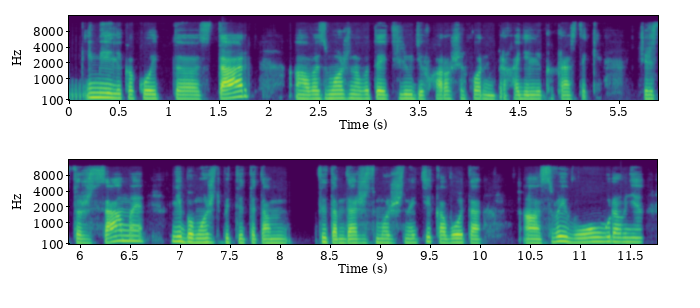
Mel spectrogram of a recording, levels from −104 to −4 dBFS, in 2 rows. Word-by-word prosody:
имели 200 Hz, -2 st, +3 dB
какой-то 165 Hz, -1 st, -1 dB
старт. 190 Hz, -, +6 dB, 0.4 s
А, 160 Hz, -1 st, +1 dB
возможно, 170 Hz, +1 st, -1 dB
вот 165 Hz, 0 st, -3 dB
эти 160 Hz, +1 st, 0 dB
люди 165 Hz, -2 st, -1 dB
в 150 Hz, -, -8 dB
хорошей 160 Hz, 0 st, -5 dB
форме 160 Hz, -3 st, -3 dB
проходили 155 Hz, +2 st, -4 dB
как 150 Hz, 0 st, -16 dB
раз-таки 150 Hz, -1 st, -7 dB, 0.4 s
через 155 Hz, -2 st, -5 dB
то 165 Hz, -, -2 dB
же 150 Hz, -1 st, -6 dB
самое. 225 Hz, +8 st, +3 dB, 0.3 s
Либо, 205 Hz, -4 st, +4 dB
может 170 Hz, 0 st, 0 dB
быть, 170 Hz, -2 st, -5 dB
ты-то 160 Hz, 0 st, -4 dB
там, 150 Hz, +1 st, -2 dB, 0.3 s
ты 185 Hz, -, +2 dB
там 155 Hz, -2 st, +1 dB
даже 155 Hz, 0 st, 0 dB
сможешь 160 Hz, +1 st, -4 dB
найти 160 Hz, +4 st, -3 dB
кого-то, 155 Hz, -2 st, +1 dB, 0.4 s
а, 155 Hz, 0 st, +3 dB
своего 180 Hz, +2 st, +3 dB
уровня. 180 Hz, -2 st, 0 dB
165 Hz, 165 wpm, -22 LUFS, 155-175 Hz, 0.4 s, старт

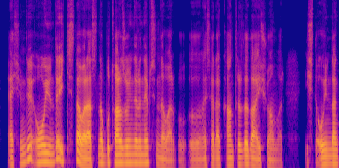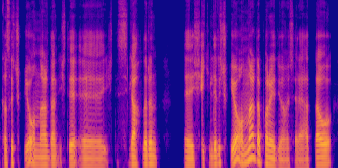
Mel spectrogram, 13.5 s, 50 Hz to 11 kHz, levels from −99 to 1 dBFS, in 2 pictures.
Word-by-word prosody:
Ya, 100 Hz, -, -3 dB
şimdi 125 Hz, -, -2 dB
o 125 Hz, +1 st, +1 dB
oyunda 130 Hz, -5 st, +2 dB
2'si -, -, -2 dB
de -, -, +6 dB
var 95 Hz, -2 st, +7 dB
aslında 115 Hz, +6 st, +1 dB
bu 115 Hz, -, 0 dB
tarz 120 Hz, -1 st, +4 dB
oyunların 120 Hz, 0 st, +1 dB
hepsinde 115 Hz, -5 st, -3 dB
var 80 Hz, -2 st, -6 dB
bu. -, -, -17 dB
Iıı, 90 Hz, 0 st, -8 dB
mesela 95 Hz, +1 st, -4 dB
Counter'da 100 Hz, +2 st, -1 dB
dahi 95 Hz, -4 st, +1 dB
şu 90 Hz, +1 st, -10 dB
an 80 Hz, -1 st, -8 dB
var. 80 Hz, 0 st, -18 dB, 0.4 s
İşte, -, -, -10 dB
oyundan 105 Hz, +1 st, +2 dB
kasa 105 Hz, +1 st, -4 dB
çıkıyor -, -, -2 dB
onlardan, 100 Hz, 0 st, 0 dB
işte, 100 Hz, -, -2 dB
eee, 95 Hz, -1 st, -4 dB
işte, -, -, -15 dB
silahların, 110 Hz, 0 st, +1 dB, 0.5 s
eee, 95 Hz, -1 st, +1 dB
şekilleri 110 Hz, +3 st, -3 dB
çıkıyor, -, -, +3 dB
onlar 180 Hz, +11 st, +4 dB
da -, -, +5 dB
para 110 Hz, -4 st, +3 dB
ediyor 90 Hz, -2 st, -4 dB
mesela. 85 Hz, -1 st, -8 dB
Hatta 100 Hz, +2 st, +1 dB
o 105 Hz, 0 st, +2 dB
100 Hz, 175 wpm, -25 LUFS, 95-115 Hz, 0.5 s, var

